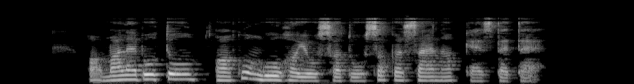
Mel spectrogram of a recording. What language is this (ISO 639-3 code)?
hun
